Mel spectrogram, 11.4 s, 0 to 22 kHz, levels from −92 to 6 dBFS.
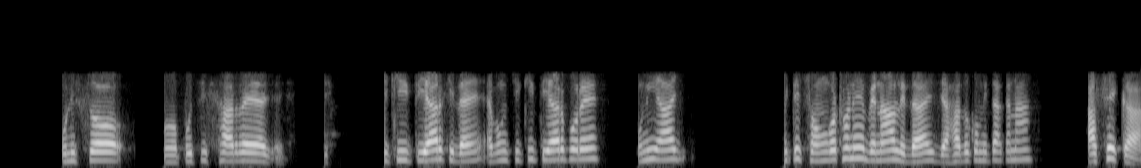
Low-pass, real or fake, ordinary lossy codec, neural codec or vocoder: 3.6 kHz; real; AAC, 32 kbps; none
